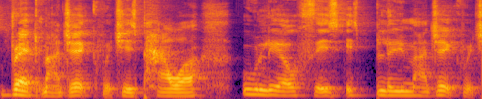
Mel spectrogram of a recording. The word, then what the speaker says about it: Ulyaoth: Either there, there's Chattur'gha, Ulyaoth, and Xel'lotath.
